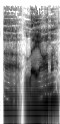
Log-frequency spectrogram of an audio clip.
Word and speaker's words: Liana: I won't say her last name, but she's like, her name is spelled Liana. And then she's like, it's actually pronounced Leana, like Leana Hammock.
